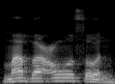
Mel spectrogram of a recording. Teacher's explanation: ba-nya ini mantul kecil, qalqalah sughra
